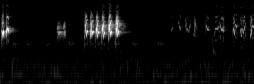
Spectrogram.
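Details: Female sooty-headed bulbul calling to the male: an opening bubbly note, a short pair, then a fast string of six bright chirps, followed by softer, thinner chattering notes.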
